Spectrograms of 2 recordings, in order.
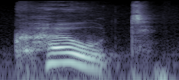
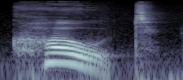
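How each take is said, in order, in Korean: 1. 영어 억양으로 발음됩니다. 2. 영어 억양으로 발음됩니다.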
